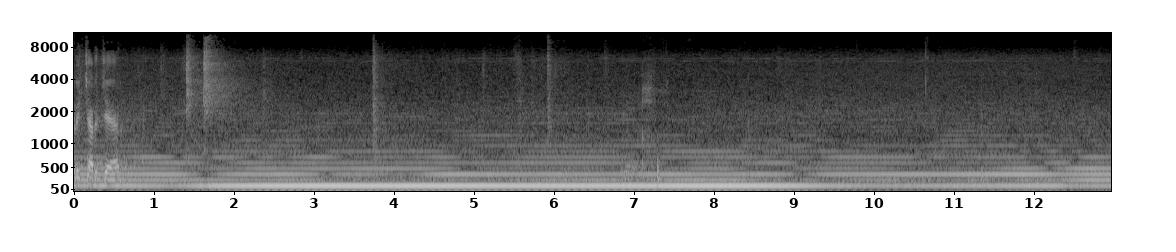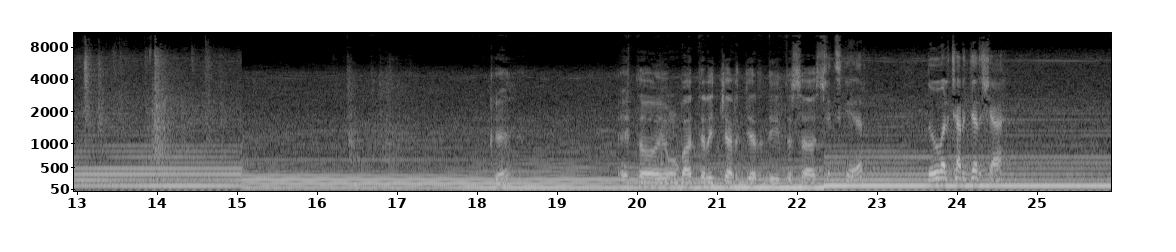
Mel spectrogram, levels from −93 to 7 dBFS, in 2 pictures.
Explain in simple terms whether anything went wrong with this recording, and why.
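From 15.06 to 22.34 seconds, the sound suddenly turns slow and deep. This is a wrong sample rate fault. The audio plays at about 0.69 times its proper speed, and its pitch drops about six and a half semitones. That fits sound recorded at 32 kHz but played at 22 kHz.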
